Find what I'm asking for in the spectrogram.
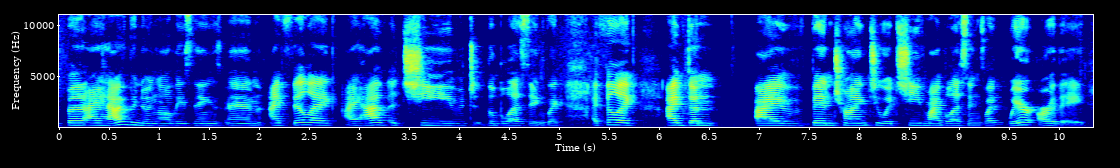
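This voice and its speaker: A woman's voice: mid-range voice, bright, forceful tone, slight background noise. A young woman talking earnestly to camera about her faith, chatty and casual, acting out little quoted voices as she goes. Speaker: faith vlogger. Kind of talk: casual devotional talk to camera.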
